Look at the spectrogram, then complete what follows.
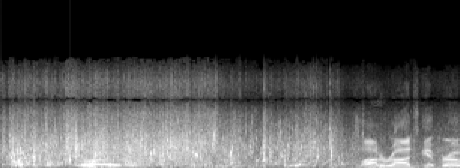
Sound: fish splashing

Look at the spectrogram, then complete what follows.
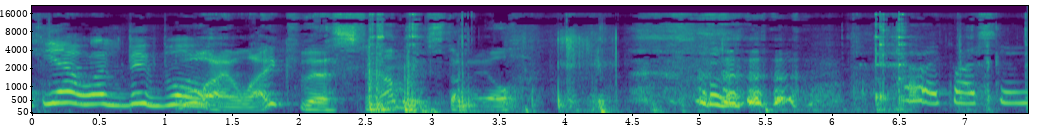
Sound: chuckles

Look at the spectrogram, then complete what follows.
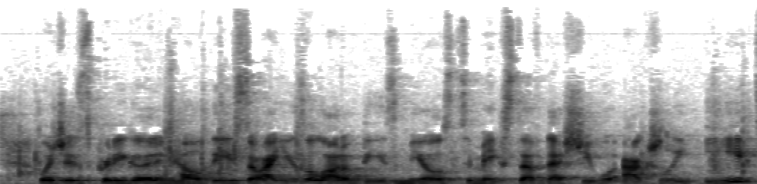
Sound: none

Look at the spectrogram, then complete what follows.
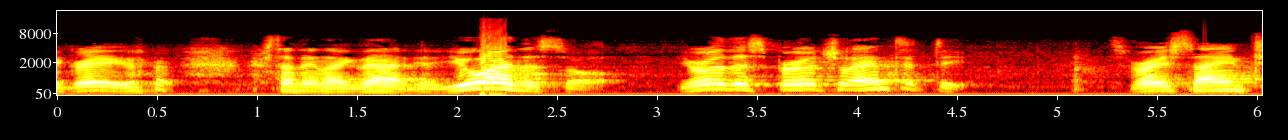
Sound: laughs

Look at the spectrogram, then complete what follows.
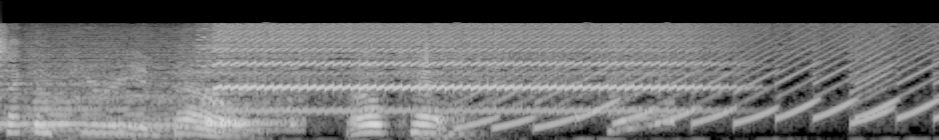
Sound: school bell rings

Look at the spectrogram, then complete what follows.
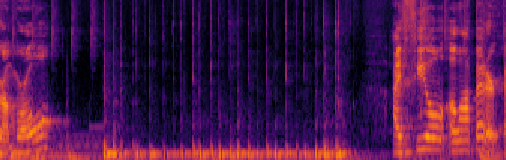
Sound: hands tapping table

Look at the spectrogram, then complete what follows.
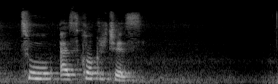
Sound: speaks in foreign language

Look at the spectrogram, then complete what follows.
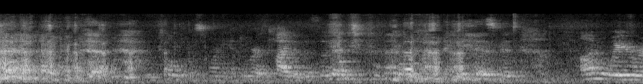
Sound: crowd laughing; crowd laughing

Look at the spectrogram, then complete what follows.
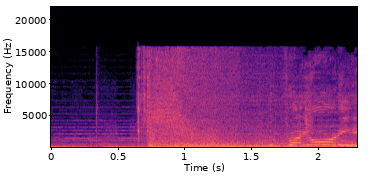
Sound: flames blazing

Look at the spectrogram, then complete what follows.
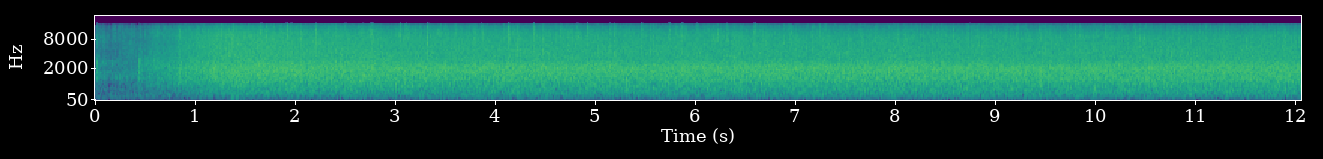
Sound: applause

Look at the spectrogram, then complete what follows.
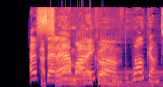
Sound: speaking in Arabic

